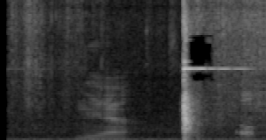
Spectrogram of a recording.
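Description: A single sharp hammer blow on a crystal rock, followed by a brief high ring. The rock does not break: "a hard rock".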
